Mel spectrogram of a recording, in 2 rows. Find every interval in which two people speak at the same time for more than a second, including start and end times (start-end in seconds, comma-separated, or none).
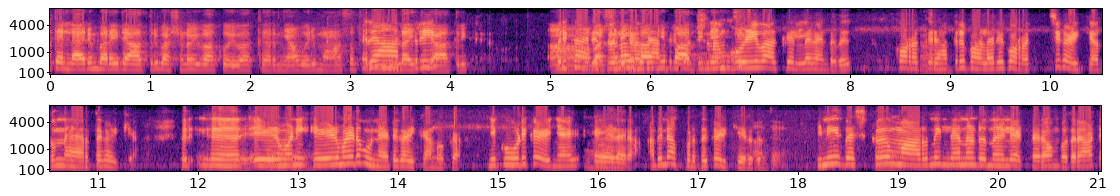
5.1-6.9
